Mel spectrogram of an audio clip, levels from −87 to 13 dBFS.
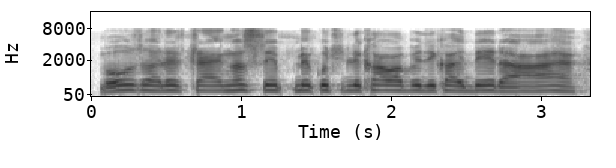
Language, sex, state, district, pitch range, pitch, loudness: Hindi, male, Jharkhand, Garhwa, 180-190 Hz, 185 Hz, -14 LUFS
